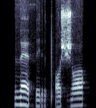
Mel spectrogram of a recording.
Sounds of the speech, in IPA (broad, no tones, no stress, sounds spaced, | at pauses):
ð ɛ θ i r pʼ ɔ ʃ ʒ ɔ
